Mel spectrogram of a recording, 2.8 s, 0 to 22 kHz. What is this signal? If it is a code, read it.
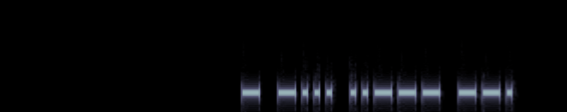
Morse code, heard as a keyed tone, about 40 wpm, 700 Hz. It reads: TB2G
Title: DXCC-100 Call Signs - 4 Characters - 40wpm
